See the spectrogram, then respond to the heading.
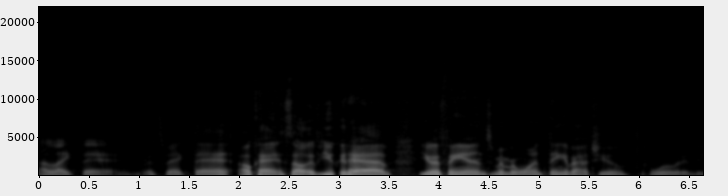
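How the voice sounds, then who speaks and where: A woman speaks in an unremarkable speaking voice, pitched fairly low. Her pace is moderate and her pitch varies in an ordinary way. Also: big swings in loudness. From Minnesota. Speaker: interviewer. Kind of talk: casual interview.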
